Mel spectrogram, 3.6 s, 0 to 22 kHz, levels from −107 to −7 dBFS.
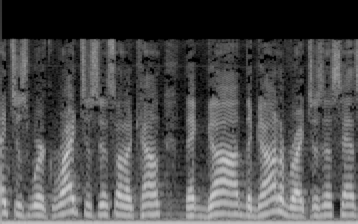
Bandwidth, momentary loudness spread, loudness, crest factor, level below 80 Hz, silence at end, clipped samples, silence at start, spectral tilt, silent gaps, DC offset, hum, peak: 11 kHz; 5 LU; -33 LUFS; 14 dB; -58 dBFS; 0 s; under 0.1%; 0 s; -5 dB/octave; none; 2%; none; -18 dBFS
